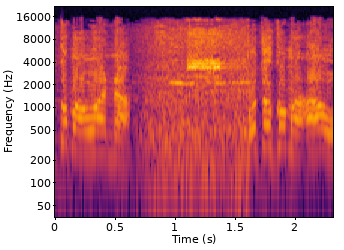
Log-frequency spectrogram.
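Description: A man's voice speaking in short phrases, with road traffic noise from a passing vehicle underneath. The traffic fills a pause of about a second between his phrases.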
